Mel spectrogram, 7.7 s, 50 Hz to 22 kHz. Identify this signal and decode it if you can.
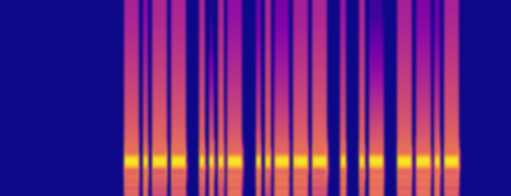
Morse code, heard as a keyed tone, about 17 wpm, 700 Hz. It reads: YV2EAQ
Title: DXCC-100 Call Signs - 6 Characters - 17wpm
